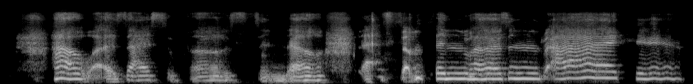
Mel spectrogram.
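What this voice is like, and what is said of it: Squeaky imitation of another person's voice. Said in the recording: “great your Britney impression is ... I had a squeaky voice, and somebody was like, oh, my God, it kind of sounds like Britney”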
